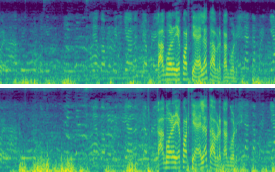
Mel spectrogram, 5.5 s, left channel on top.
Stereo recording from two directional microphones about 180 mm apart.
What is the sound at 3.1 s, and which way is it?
Speech, 5° right (ahead or behind).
